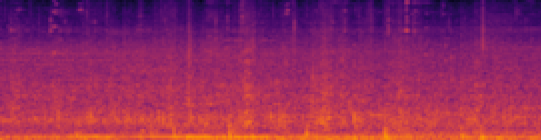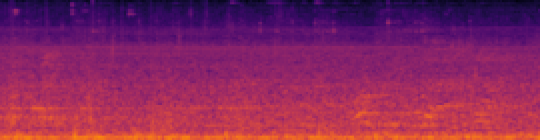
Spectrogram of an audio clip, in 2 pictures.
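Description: A horse's hoofbeats on the soft dirt of an indoor arena as it lopes, scattered soft clicks over a steady low hum.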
